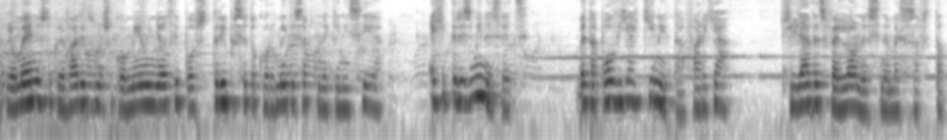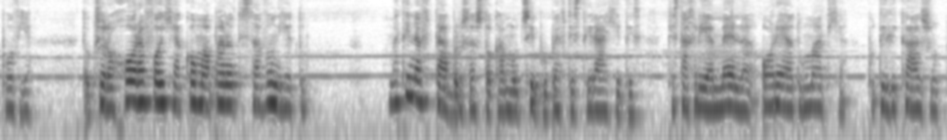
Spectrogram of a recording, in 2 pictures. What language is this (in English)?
Greek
